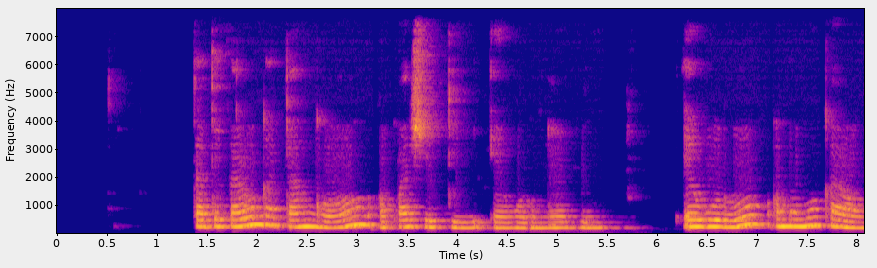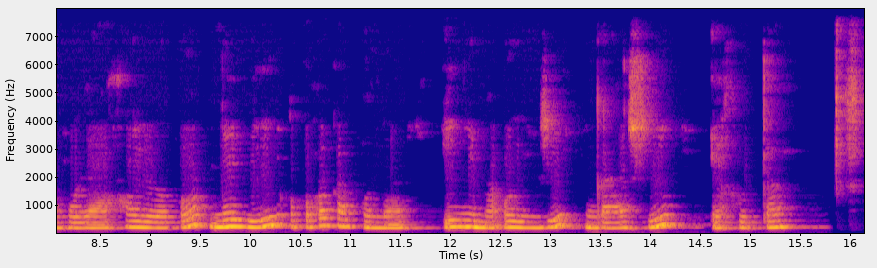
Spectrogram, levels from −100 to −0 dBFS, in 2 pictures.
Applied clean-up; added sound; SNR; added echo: none; none; none; reverberation time 0.3 s.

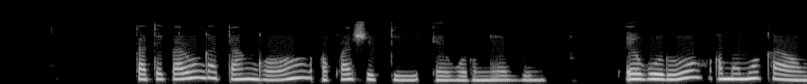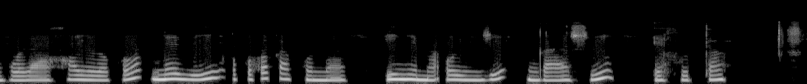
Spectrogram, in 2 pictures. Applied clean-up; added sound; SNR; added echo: none; none; none; none.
